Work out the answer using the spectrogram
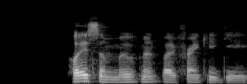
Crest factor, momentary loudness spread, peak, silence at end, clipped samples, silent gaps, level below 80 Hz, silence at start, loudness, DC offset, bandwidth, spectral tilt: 20 dB; 11 LU; -4 dBFS; 0 s; under 0.1%; none; -68 dBFS; 0.7 s; -23 LUFS; under 0.1%; 9.4 kHz; -4 dB/octave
